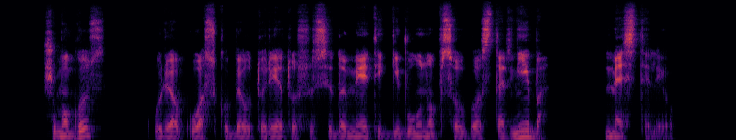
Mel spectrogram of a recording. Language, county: Lithuanian, Kaunas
